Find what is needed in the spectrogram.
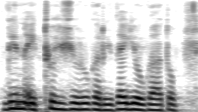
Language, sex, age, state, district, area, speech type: Punjabi, female, 30-45, Punjab, Jalandhar, urban, spontaneous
